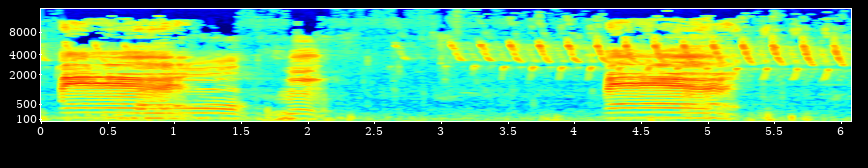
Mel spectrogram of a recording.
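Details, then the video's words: Cows from a herd roaming along a road, calling to the herd: two long, loud harmonic moos open and close the passage, with a shorter rising moo between them, and rapid high chirps running in the background. "the sound of cows calling the herd"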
